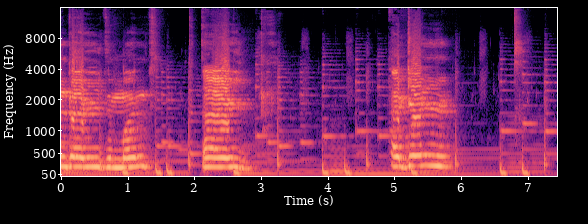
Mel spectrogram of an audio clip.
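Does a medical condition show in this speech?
Yes: cerebral palsy.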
